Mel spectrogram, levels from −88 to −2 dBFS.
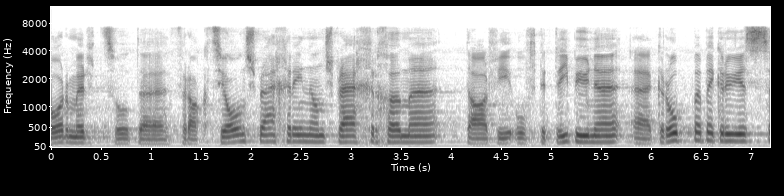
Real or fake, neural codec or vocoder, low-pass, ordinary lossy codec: real; none; 7.2 kHz; AAC, 48 kbps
